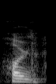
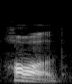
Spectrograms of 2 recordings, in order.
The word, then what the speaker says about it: hold: 거기에 여러분들 이 혀 끝이 딱 이렇게 딱 붙어야 됩니다. L 소리는 꼭 그렇게 나야 됩니다.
